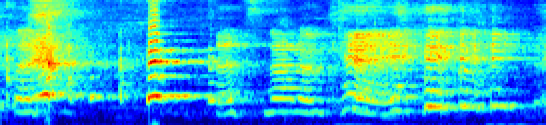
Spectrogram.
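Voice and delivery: slow, loud and laughing; laughing protest. Real, not acted. Friend protesting the quote, laughing slowly. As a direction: drag it out while cracking up.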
